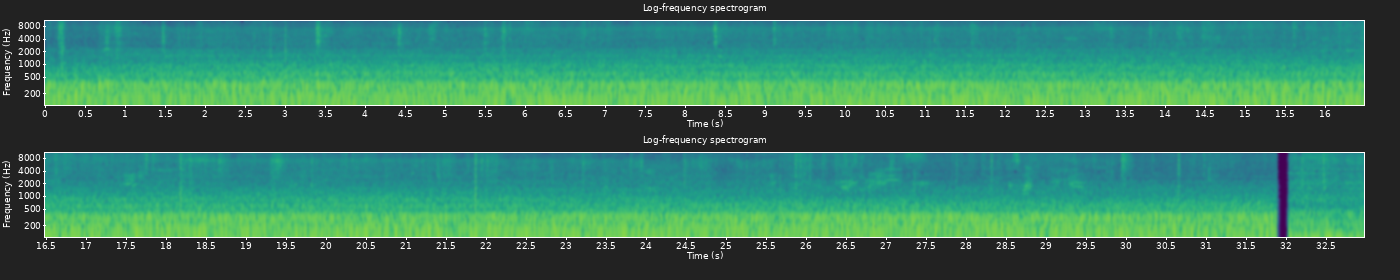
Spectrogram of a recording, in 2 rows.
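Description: Steady cabin noise of a Boeing 737-8 in flight, heard from a window seat: a constant low drone of its CFM LEAP-1B engines and the airflow past the fuselage.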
